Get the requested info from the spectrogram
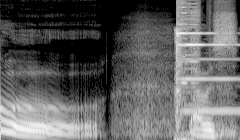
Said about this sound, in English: There is an early bell. That is the bell of Mr. Michael Bell of the internet.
